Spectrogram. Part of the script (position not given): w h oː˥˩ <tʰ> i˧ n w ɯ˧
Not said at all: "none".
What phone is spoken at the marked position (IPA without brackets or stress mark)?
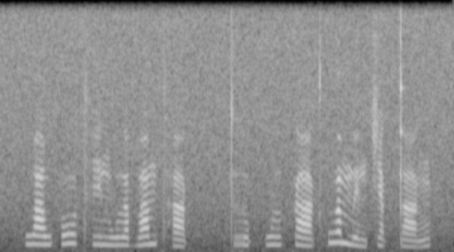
tʰ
